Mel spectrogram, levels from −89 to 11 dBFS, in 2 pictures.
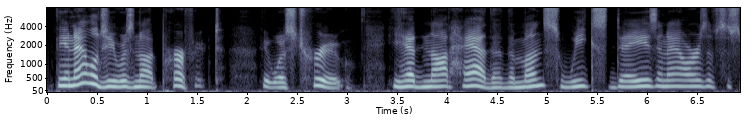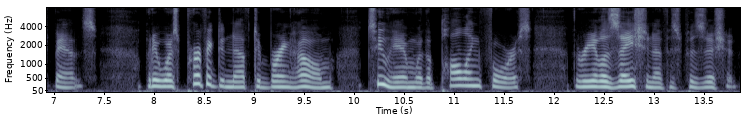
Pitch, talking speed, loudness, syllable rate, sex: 200 Hz, 165 wpm, -18 LUFS, 4.6 syllables/s, male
